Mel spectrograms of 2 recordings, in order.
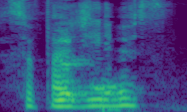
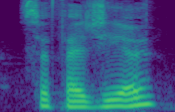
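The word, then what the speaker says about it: solfeggio: I and I here's another word I never pronounced correctly so so sofael frequencies sophagios say that again sopagio Yes.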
